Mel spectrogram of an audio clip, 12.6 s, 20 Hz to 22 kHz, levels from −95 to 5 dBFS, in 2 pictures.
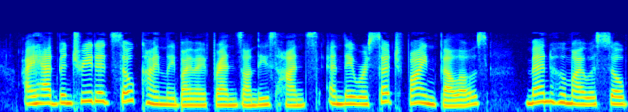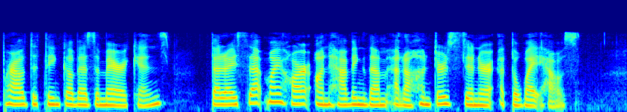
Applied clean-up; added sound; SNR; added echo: none; none; none; none.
